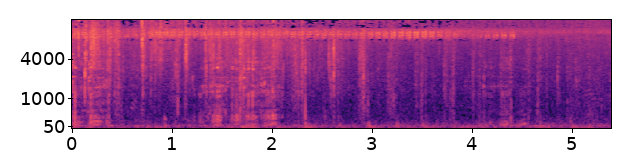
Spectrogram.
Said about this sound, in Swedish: Det låter trivsamt när hästar står och äter hö. Det är nästan som en meditation att stå och lyssna på deras tuggande och njutande.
